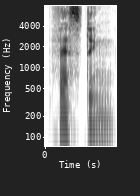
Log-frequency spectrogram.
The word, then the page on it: vesting: British English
